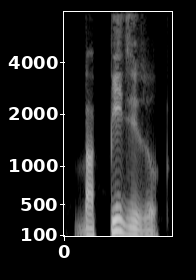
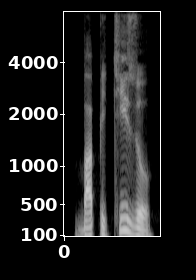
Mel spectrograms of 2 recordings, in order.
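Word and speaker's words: baptizo: A palavra aí grega, né, bapidiso ou baptiso, dependendo da pronúncia, significa mergulhar repentinamente, immergir, submergir de embacações afundadas por naufrádios e etc.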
